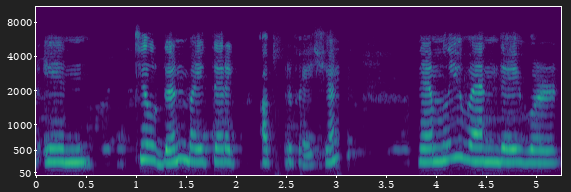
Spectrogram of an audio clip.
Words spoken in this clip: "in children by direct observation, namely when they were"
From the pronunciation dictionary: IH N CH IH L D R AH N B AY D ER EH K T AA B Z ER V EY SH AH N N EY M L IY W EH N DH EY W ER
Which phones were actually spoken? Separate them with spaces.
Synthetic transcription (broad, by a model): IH N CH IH L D AH N B AY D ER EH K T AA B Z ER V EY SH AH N N EY M L IY W EH N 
